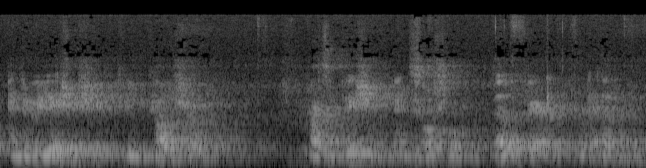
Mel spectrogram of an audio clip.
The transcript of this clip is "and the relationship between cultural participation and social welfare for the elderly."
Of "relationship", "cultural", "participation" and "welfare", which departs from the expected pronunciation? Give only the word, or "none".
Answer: none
